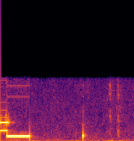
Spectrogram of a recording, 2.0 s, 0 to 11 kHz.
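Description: Cisco IP Communicator softphone keypad tone for the last digit 9 of 1999, a steady two-note beep that stops just after the start. It is followed at once by a brief, lower two-note telephone call-progress tone. The rest is quiet apart from a faint short pip or two as the call to voicemail connects.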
